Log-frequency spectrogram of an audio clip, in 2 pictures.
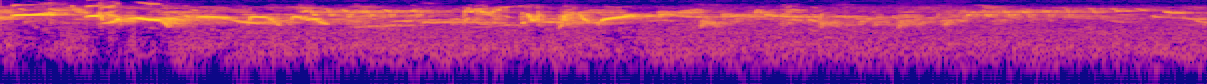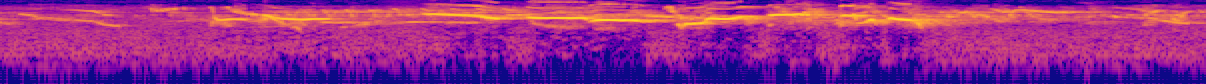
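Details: Magpie-robin song used to prompt sluggish or young magpie-robins into song: bright whistled slurs and busy chatter, a loud opening, a softer middle stretch, then strong varied phrases again.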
